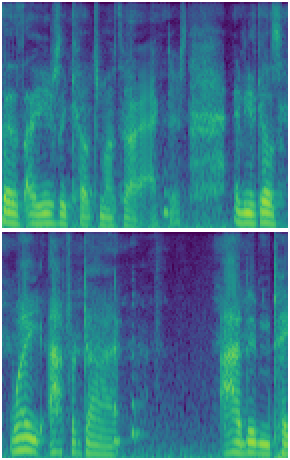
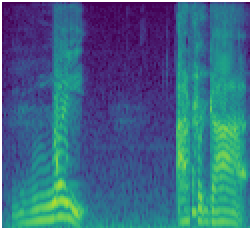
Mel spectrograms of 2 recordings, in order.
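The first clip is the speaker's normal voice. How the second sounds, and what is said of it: Convincing put-on Boston accent. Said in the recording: “that Boston accent is spot on”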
